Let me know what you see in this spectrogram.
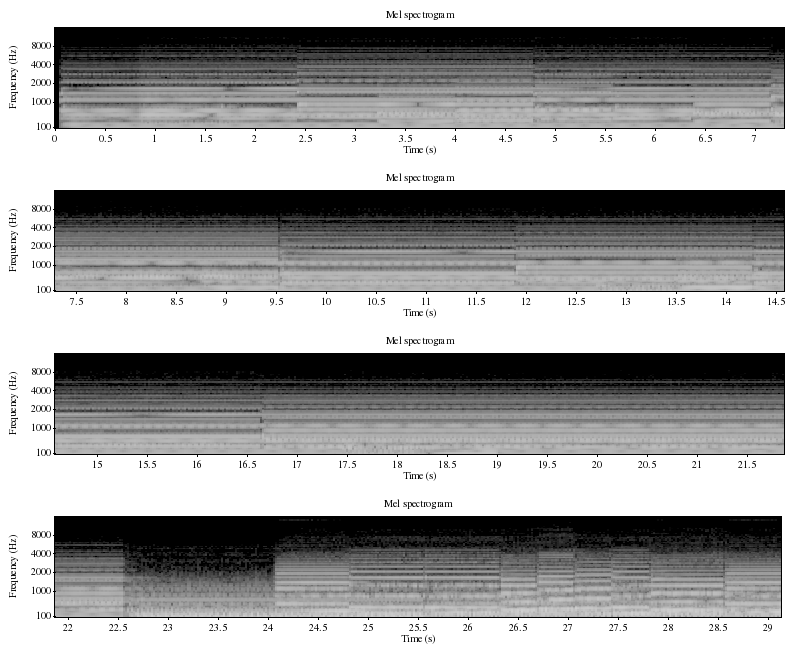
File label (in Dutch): bas; Kodály (Zoltán); Pange lingua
